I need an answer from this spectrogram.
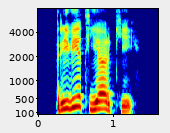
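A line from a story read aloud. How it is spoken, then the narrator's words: Gloomy young woman. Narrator (Russian): мрачно произнесла девушка-игрок Славиолия Лолипоп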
